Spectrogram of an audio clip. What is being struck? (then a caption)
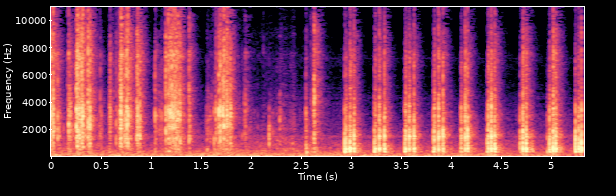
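Plastic desk calculator. Fingertips press the plastic keys of a large dark grey JOINUS plastic desk calculator, then tap the back of its hollow casing. Quick, bright, dry key clicks come first, followed by a steady series of hollow taps with a faint resonance around 550 Hz. Each sound stops almost instantly.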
